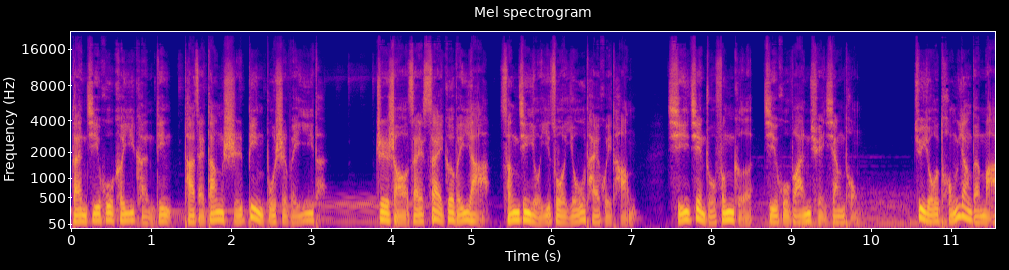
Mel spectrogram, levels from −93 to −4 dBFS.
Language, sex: Chinese, male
